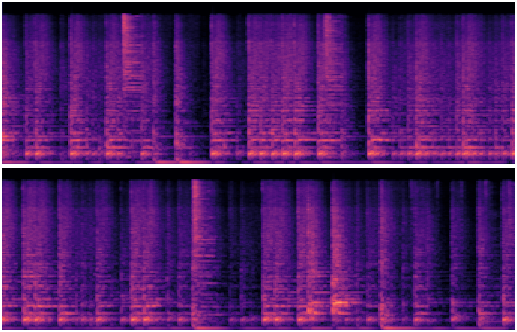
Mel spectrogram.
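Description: Djembe and acoustic guitar playing together. Quick hand strikes on the djembe run over sustained guitar chords, with deep bass strokes from the drum about seven and nine seconds in.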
